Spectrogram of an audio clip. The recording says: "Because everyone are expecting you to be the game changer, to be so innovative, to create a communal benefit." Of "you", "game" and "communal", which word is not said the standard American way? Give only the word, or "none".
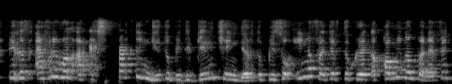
communal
